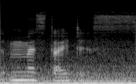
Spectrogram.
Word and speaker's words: mastitis: things things are called but yeah so it's mastitis everybody that's how you pronounce it so I got to have given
